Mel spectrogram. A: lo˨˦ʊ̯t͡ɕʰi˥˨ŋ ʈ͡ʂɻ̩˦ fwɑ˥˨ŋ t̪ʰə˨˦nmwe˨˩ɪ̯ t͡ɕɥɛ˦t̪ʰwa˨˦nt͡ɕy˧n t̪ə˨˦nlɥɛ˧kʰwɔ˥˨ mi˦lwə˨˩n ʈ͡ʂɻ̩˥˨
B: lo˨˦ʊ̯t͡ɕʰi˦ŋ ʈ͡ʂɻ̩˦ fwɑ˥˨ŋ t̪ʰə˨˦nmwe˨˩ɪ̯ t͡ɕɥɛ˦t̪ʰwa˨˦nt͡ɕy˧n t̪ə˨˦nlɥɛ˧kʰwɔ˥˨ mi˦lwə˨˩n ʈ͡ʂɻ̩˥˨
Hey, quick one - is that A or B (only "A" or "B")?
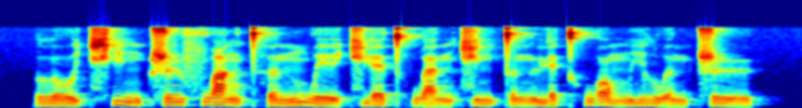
A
